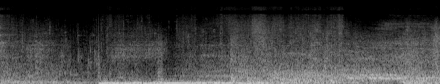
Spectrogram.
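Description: A heavy body lands with a thud and rumble.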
